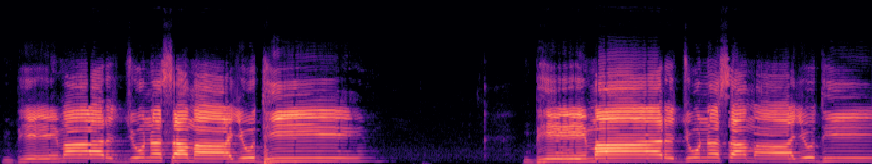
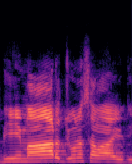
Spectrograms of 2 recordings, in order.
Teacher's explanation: अत्रशुरा महेश्वासा अत्रशुरा महेश्वासा भीमार्जुन समायुधी भीमार्जुन समायुधी यहां पर जा के ऊपर भी लगा र लगा हुआ है तो र जो है वह अक्षर से पूर्व में उच्चारण करा जाएगा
